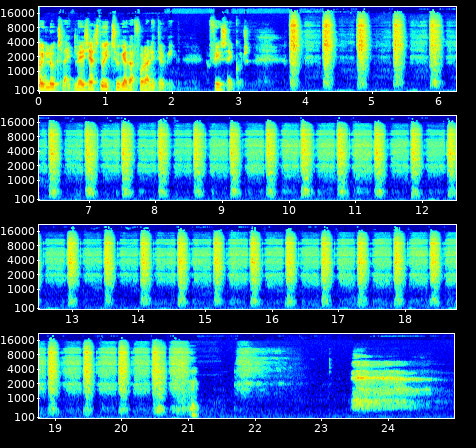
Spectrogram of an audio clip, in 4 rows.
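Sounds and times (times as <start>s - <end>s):
speech: 0.0s - 4.4s
slow long breaths: 2.2s - 2.5s, 3.2s - 24.9s
rapid forceful nasal exhalations as a breathing exercise: 3.2s - 22.7s, 23.4s - 24.8s.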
